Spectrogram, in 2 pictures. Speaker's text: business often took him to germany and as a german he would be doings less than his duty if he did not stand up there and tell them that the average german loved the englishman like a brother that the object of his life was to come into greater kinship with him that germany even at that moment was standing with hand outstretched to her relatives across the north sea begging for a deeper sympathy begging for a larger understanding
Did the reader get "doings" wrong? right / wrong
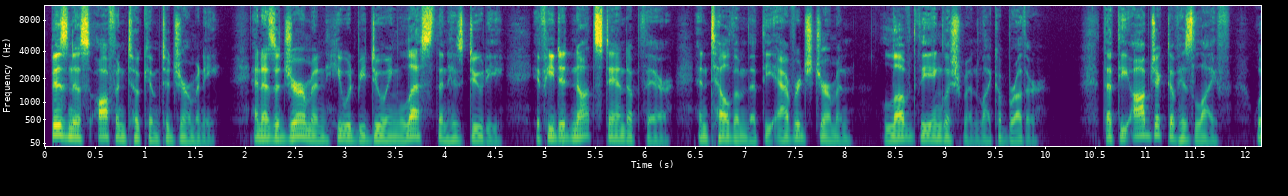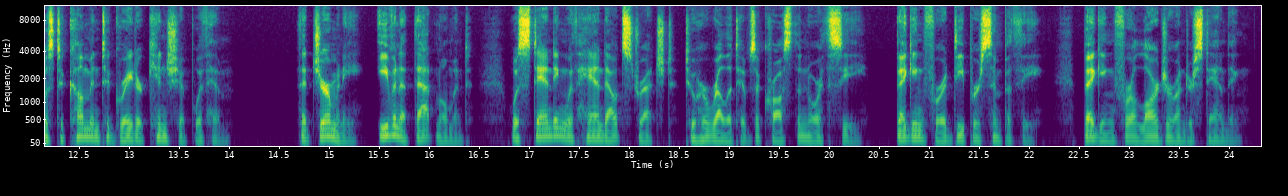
wrong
